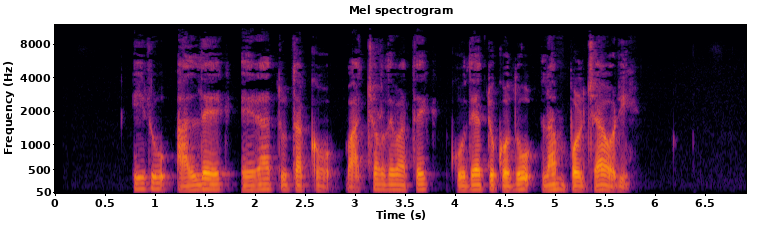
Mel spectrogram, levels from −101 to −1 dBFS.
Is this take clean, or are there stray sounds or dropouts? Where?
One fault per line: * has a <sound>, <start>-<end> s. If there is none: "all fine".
all fine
